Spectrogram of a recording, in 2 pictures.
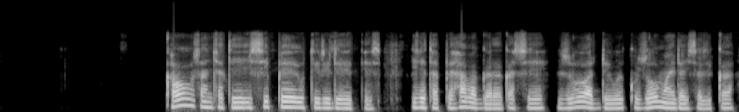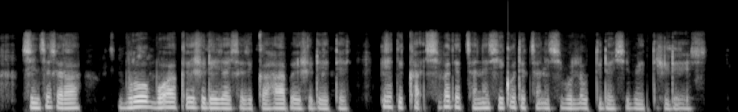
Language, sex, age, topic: Gamo, male, 18-24, government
